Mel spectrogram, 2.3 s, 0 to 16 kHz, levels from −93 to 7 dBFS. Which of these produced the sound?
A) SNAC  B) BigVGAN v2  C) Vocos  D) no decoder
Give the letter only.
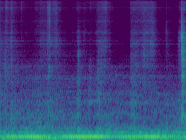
A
